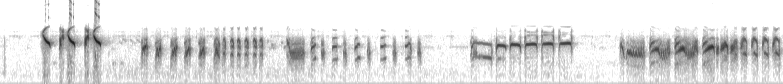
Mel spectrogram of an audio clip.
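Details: Chinese hwamei (Garrulax canorus) mixing clear upslurred whistles with fast rattling trills and chattering series, then a run of bright repeated notes and a varied warble.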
